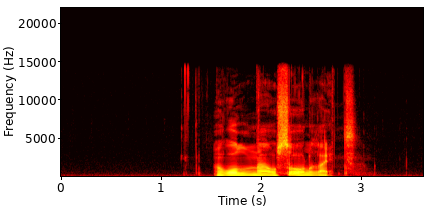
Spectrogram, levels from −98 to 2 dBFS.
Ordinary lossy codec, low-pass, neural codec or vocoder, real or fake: none; 14.4 kHz; none; real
